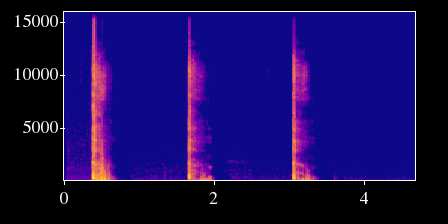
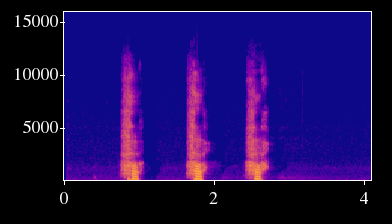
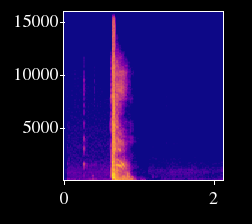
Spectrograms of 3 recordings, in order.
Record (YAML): three_cough_length: 4.7 s
three_cough_amplitude: 32768
three_cough_signal_mean_std_ratio: 0.21
exhalation_length: 4.1 s
exhalation_amplitude: 27303
exhalation_signal_mean_std_ratio: 0.26
cough_length: 2.1 s
cough_amplitude: 32768
cough_signal_mean_std_ratio: 0.2
survey_phase: alpha (2021-03-01 to 2021-08-12)
age: 18-44
gender: Female
wearing_mask: 'No'
symptom_none: true
smoker_status: Never smoked
respiratory_condition_asthma: false
respiratory_condition_other: false
recruitment_source: REACT
submission_delay: 1 day
covid_test_result: Negative
covid_test_method: RT-qPCR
